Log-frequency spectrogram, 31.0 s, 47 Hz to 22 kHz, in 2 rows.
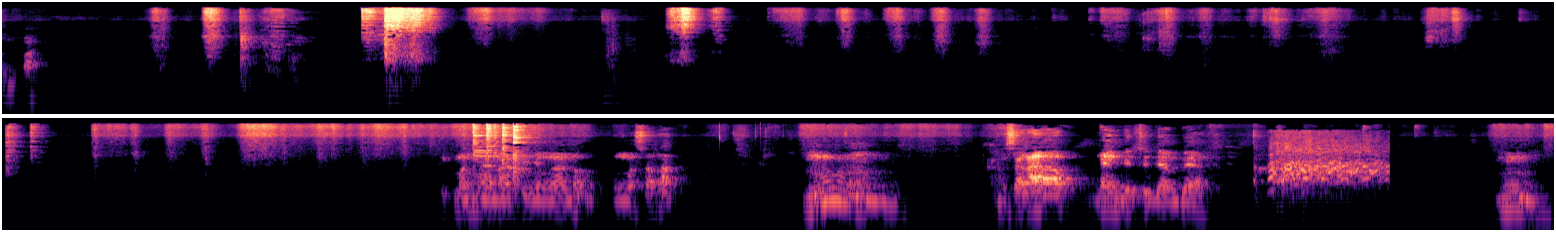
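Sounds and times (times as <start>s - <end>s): knife cutting watermelon: 1.4s - 3.0s, 6.7s - 14.8s.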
